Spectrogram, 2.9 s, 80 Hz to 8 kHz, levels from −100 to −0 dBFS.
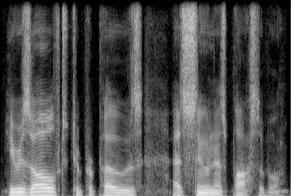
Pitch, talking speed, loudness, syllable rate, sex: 110 Hz, 165 wpm, -16 LUFS, 5.6 syllables/s, male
